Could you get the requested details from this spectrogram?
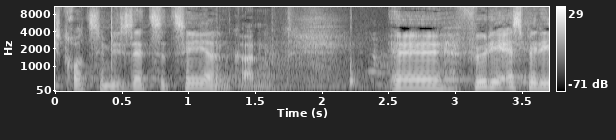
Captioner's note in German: Heiterkeit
